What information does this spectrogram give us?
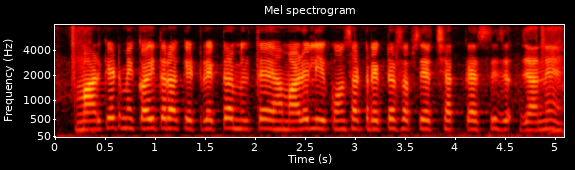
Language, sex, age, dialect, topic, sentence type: Magahi, male, 18-24, Western, agriculture, question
